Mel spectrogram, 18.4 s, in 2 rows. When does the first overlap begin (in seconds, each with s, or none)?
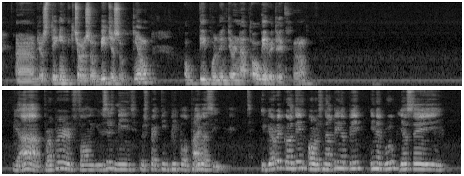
none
